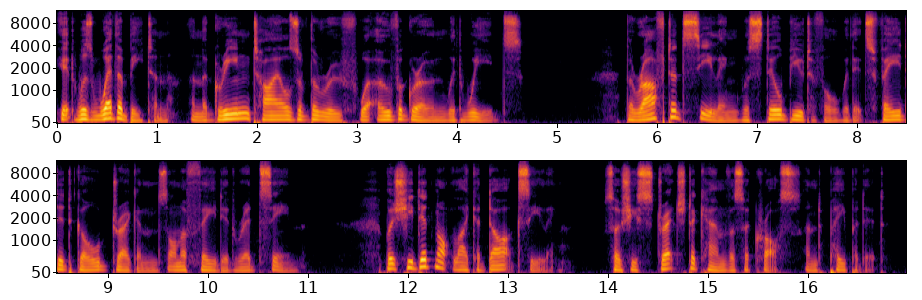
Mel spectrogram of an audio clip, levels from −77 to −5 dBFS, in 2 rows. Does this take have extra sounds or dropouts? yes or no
no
